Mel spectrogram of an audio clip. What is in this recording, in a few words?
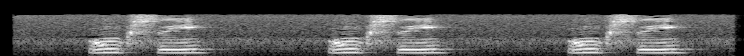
surface, haida language; úngksii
